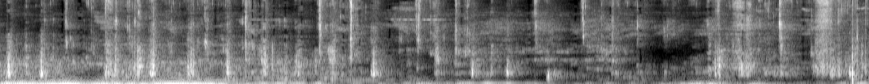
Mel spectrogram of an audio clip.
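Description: Close-miked eating: a bite of crisp lettuce leaf, then chewing with many wet clicks, smacks and crunches. It is louder for the first two seconds and softer after, with another bite of braised chicken near the end.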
